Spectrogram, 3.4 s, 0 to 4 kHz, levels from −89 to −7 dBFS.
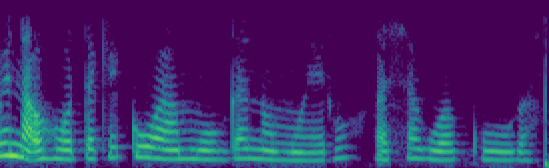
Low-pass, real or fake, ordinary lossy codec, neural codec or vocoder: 3.6 kHz; real; Opus, 64 kbps; none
